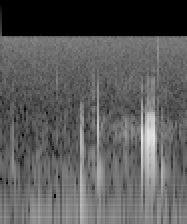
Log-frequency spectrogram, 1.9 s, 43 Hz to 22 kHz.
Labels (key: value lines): label: biophony, knock croak
recorder: SoundTrap 300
